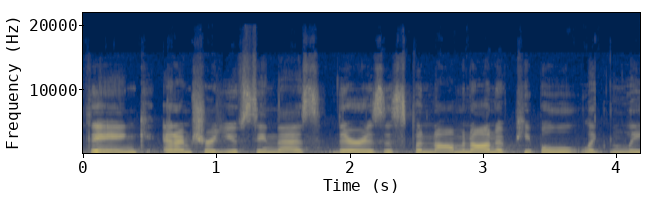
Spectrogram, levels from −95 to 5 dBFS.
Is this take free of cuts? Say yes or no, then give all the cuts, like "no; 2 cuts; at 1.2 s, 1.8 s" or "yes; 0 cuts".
no; 1 cut; at 1.8 s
